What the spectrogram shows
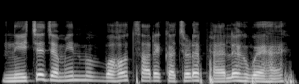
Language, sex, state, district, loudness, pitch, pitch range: Hindi, male, Jharkhand, Ranchi, -15 LUFS, 170 Hz, 145-180 Hz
